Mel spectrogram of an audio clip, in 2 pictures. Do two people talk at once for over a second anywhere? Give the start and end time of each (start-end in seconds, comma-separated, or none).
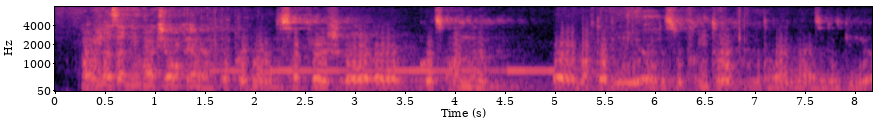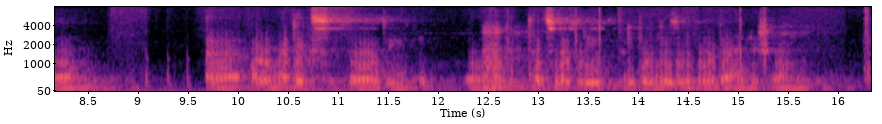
none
